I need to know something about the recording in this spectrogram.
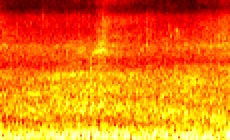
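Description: Steady outdoor rumble with the indistinct voices of a crowd of people in the distance.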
